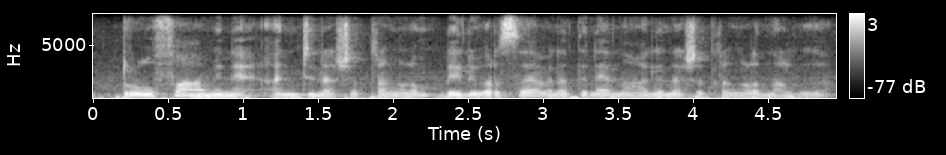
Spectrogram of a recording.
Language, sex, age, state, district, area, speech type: Malayalam, female, 45-60, Kerala, Kottayam, rural, read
